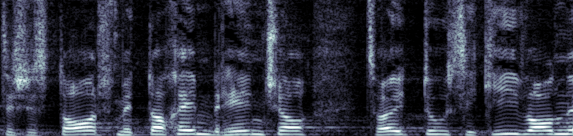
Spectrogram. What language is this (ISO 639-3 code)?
gsw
